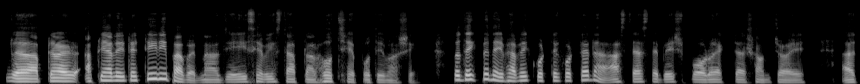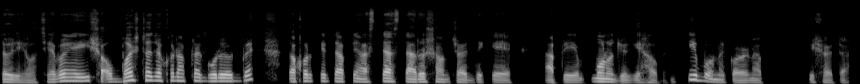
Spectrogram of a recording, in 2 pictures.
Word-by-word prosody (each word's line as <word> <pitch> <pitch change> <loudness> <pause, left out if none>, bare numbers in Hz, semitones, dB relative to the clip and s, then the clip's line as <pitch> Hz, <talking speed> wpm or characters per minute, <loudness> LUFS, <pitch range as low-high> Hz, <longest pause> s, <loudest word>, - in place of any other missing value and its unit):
অ্যা 135 0 +10
আপনার 150 +3 +7 0.2
আপনি 200 - -2
আর - - +2
এটা 190 +1 +2
টেরই 255 0 +6
পাবেন 105 -6 +3
না - - -2
যে 115 - -5
এই 125 - -1
savings 125 -2 -3
টা - - -1
আপনার 110 -3 -5
হচ্ছে 140 -3 -1
প্রতি 110 -1 -5
মাসে। 85 - -10 0.4
তো - - +2
দেখবেন 225 +2 +3
এভাবে 165 +2 +2
করতে, 175 0 -1
করতে 175 +3 0
না - - 0 0.2
আস্তে, 120 - -10
আস্তে 125 0 -6
বেশ 120 0 -3 0.2
বড় 110 0 +1
একটা 110 - -7 0.2
সঞ্চয় 105 -2 -5 0.5
অ্যা 100 - +1
তৈরি 110 -4 0
হচ্ছে। 95 +3 -15
এবং 160 +5 +2
এই 165 - +2
স - - -5
অভ্যাসটা 180 +10 +2
যখন 180 0 -2
আপনার 170 +1 -2
গড়ে 155 0 +5
উঠবে, 155 +7 -2 0.4
তখন 135 +4 +2
কিন্তু 155 -1 -5
আপনি 140 - -10
আস্তে, 125 - -5
আস্তে 135 - -11
আরো 125 +1 +3
সঞ্চয়ের 110 -4 -3
দিকে 105 0 -7 0.5
আপনি 110 - -4 0.3
মনোযোগী 100 -8 0
হবেন। 85 -5 -10
কি 225 - -2
মনে 110 -4 -2
করেন 95 0 -4
আপনি - - -33 0.4
বিষয়টা? - - -11
125 Hz, 190 wpm, -25 LUFS, 105-165 Hz, 0.5 s, অ্যা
